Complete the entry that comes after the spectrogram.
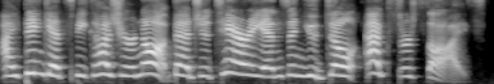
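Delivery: high, loud mocking impression of a book character; slow down on the last word, mockingly; mock heroine. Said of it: "And she's like".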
